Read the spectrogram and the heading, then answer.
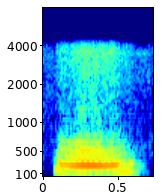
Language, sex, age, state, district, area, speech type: Urdu, male, 18-30, Bihar, Gaya, rural, conversation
